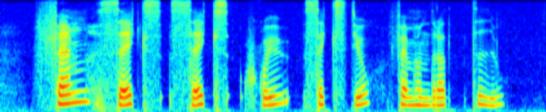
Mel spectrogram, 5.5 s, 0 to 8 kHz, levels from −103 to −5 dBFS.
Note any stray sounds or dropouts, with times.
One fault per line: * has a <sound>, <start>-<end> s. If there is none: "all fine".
all fine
